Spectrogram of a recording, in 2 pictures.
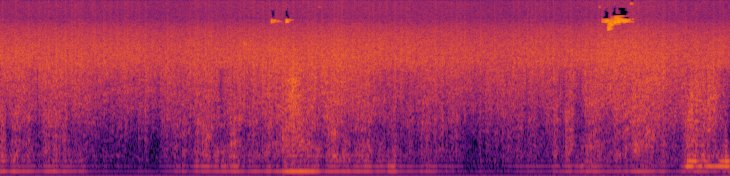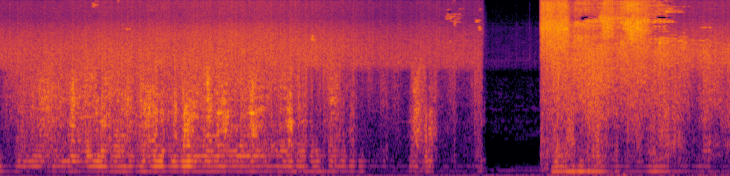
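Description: A pressure washer engine hums steadily close by.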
